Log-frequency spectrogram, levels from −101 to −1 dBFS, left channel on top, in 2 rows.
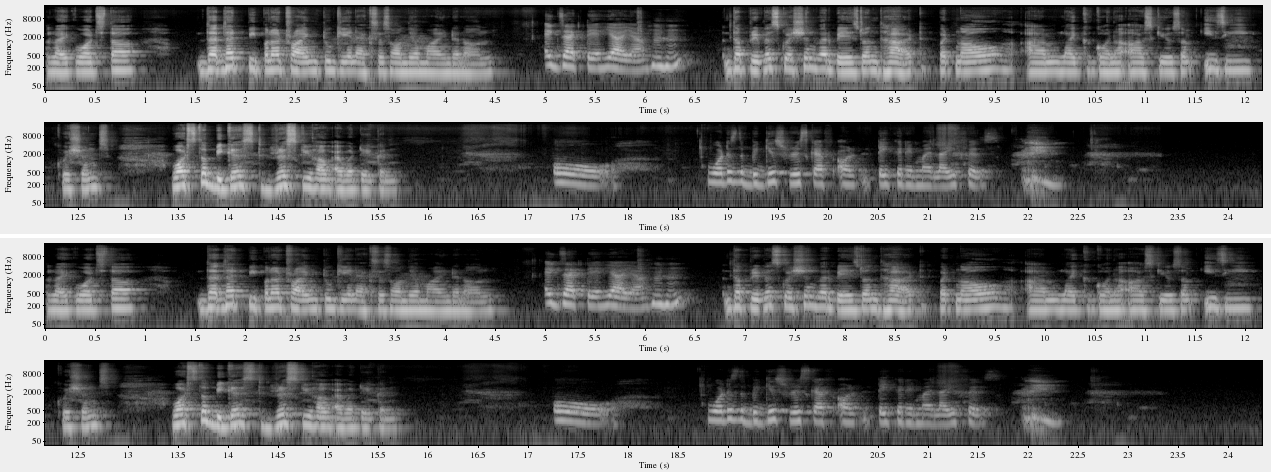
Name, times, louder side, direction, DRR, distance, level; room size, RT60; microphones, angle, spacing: voice 1, 0.0-0.9 1.5-4.5 6.8-12.1 12.3-15.7 21.9-22.0 22.6-22.7, left 4 dB, 50° left, 1.0 m, -32 dB
voice 2, 5.0-6.4 17.3-18.1 18.8-21.6 21.9-22.3, left 3 dB, 70° left, 1.5 m, -37 dB
17.0 x 8.1 x 4.4 m
head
